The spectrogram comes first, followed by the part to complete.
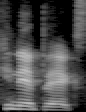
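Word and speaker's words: Knipex: why the pilot said um kipic says it's pronounced kipic it's like GIF versus GIF okay don't kill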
